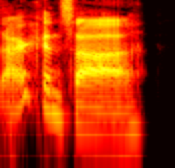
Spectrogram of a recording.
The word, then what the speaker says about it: Arkansas: Is that not how you say it? – Have you never heard of how to pronounce that state? – I don't think so. – It's Arkansas.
